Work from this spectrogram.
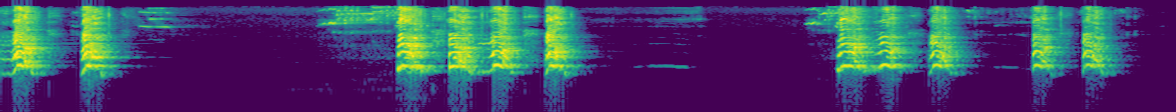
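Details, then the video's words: Choco-chan and Kuu-chan, miniature dachshunds, yap at their departing owner, wanting to join the trip to work. Sharp, high barks arrive in tight groups of two to four, separated by brief silences. "ミニチュアダックスフンド 犬 鳴き声 私も行く！Miniature Dachshund dog barks I also go!"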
